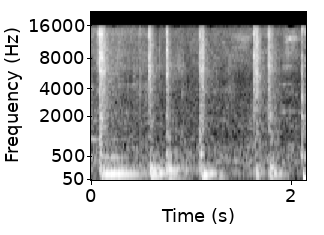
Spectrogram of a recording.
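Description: A live band playing: low bass notes with several drum kit hits in the intro of a soul-rock song.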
